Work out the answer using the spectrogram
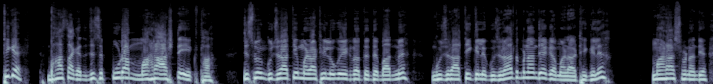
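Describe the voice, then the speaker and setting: A man lectures a class in a high yet mellow voice, often pausing to ask if the students follow. The sound is dry and close, with little room around it. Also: no room sound. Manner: keeps checking students follow with rising questions. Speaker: teacher.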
